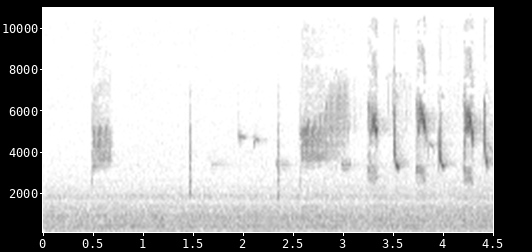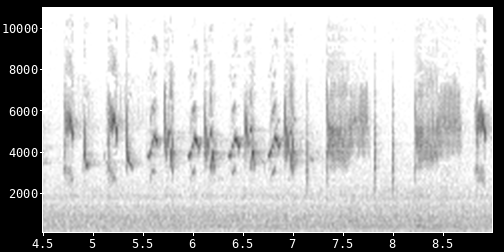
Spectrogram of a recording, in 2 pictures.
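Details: Bluethroat in spring, a few soft notes first, then a loud quick series of sharp high chipping notes building into a buzzy trilled flourish, repeated more than twice per second.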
